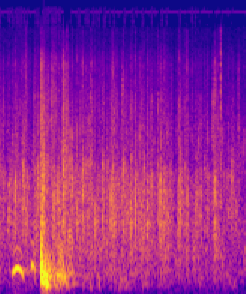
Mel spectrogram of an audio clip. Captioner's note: applause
